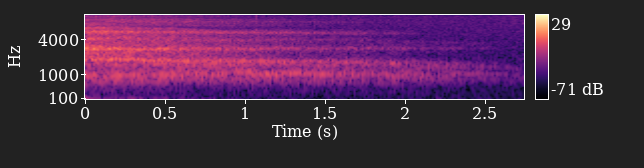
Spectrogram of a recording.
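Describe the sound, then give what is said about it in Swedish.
A deep breath let out slowly in one long, airy exhale. It starts fairly loud and fades gradually over nearly three seconds, with no voice. “ta ett djupt andetag in genom näsan. Och håll andan en liten stund och släpp ut andetaget.”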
